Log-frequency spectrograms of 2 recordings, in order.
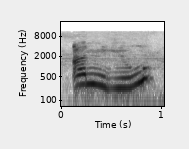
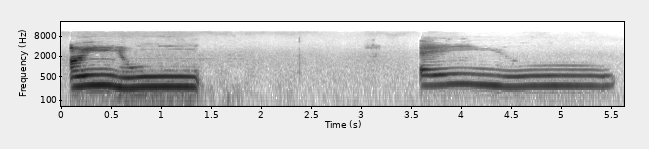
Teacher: So you only keep it in your nose. You don't actually press your teeth together to produce the noon sound. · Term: nasal sound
